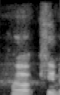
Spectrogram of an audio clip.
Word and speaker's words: Koch-Chemie: Koch-Chemie. Yeah, the slightest bit of pronunciation.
